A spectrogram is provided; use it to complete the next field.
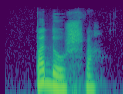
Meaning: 1. sole (bottom of the foot or of the shoe) 2. foot (of the mountain)
- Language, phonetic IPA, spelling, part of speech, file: Russian, [pɐˈdoʂvə], подошва, noun, Ru-подошва.ogg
